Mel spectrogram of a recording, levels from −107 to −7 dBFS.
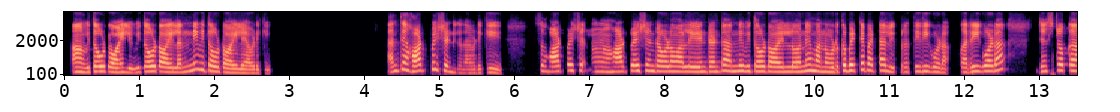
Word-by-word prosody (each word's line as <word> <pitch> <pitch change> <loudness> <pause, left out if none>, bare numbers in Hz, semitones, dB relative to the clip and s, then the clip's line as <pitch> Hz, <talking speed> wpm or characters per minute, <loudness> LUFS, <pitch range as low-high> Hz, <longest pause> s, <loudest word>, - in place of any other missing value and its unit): ఆ! - - +6
Without 235 +2 +2
oil. 195 -1 +3
Without 235 +1 +2
oil. 205 -1 +3
అన్ని 255 +9 0
without 235 -7 0
ఆయిలే 175 -1 +1
ఆవిడికి. 165 - -9 1.6
అంతే. 265 +5 -2
హార్ట్ 265 +3 +4
పేషెంట్ 260 - -2
గదా 165 -1 -12
ఆవిడకి. 170 +3 -4 0.6
సో, 255 - -6
హార్ట్ 235 +1 +2
పేష 275 0 -1 0.2
ఆహ్, 220 -2 -5
హార్ట్ 225 0 +1
పేషెంటవ్వడం 250 -3 +1
వల్ల 225 0 0
ఏంటంటే, 225 +3 -1
అన్నీ 250 +1 0
వితౌట్ 235 -1 0
ఆయిల్‌లోనే 220 +3 0
మనం 220 -2 -1
ఉడకబెట్టే 270 +6 +2
పెట్టాలి 265 -5 0
ప్రతిదీ 235 +3 -3
గూడా. 190 -4 -4 0.2
కర్రీ 225 +4 +3
గోడా 260 +4 +3 0.5
జస్టొకా 265 +2 +1
235 Hz, 145 wpm, -23 LUFS, 215-260 Hz, 1.6 s, ఆ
